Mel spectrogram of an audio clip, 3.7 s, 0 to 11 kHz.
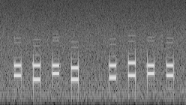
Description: DTMF, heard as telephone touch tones, dialled by machine, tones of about 140 ms. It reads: 8201 5908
